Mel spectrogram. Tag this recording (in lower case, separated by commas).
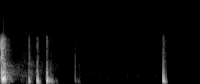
telephone, alarm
